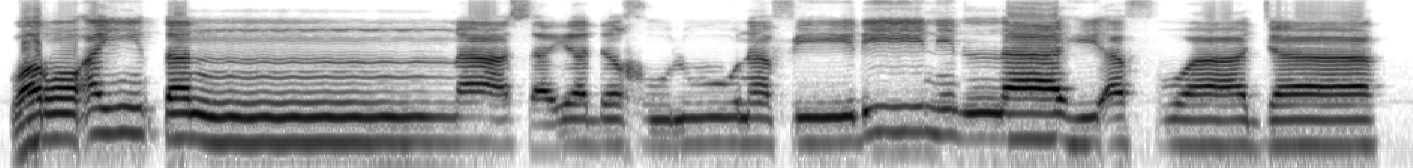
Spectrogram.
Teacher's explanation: Waw huruf bibir, ro ujung lidah bertemu dengan langit-langit bagian belakang. Karena ro-nya berharokat fathah, maka hukumnya tebal atau tabkhim. Ada hamzah berbentuk alif atau hamzah kotok yang keluar dari tenggorokan bawah.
